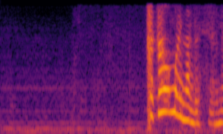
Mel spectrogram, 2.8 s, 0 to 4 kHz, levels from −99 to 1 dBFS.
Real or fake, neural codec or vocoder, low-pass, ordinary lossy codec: fake; codec, 16 kHz in and 24 kHz out, 0.6 kbps, FireRedTTS-2 codec; 3.6 kHz; none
